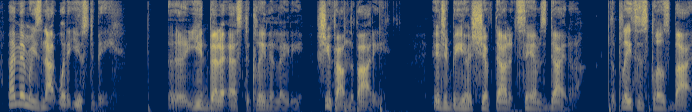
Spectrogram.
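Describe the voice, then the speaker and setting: Raspy, chatty older gym worker. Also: male voice, fairly low pitch, a bit bright, no room sound, studio quality, full character voice. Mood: chatty, amused. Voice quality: raspy, gravelly.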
